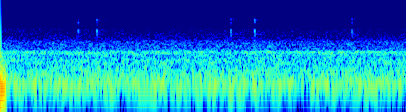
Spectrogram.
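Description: Near silence with a few faint computer mouse clicks and a faint steady hum.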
